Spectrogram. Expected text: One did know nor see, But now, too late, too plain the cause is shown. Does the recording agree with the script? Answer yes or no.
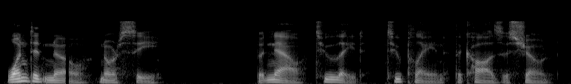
yes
